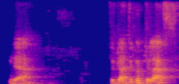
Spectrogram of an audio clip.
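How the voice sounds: Audible room echo surrounds a man's fairly high voice. He speaks slowly with ordinary pitch variation.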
